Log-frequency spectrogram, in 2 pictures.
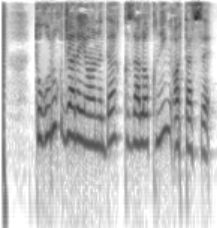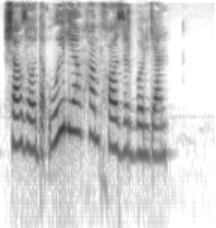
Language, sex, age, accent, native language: Uzbek, female, under 19, Farg'ona, Uzbek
